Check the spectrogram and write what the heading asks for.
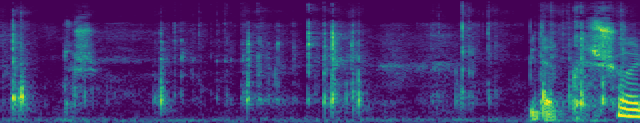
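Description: Light, irregular clicks of hard plastic parts on a toy power drill being handled and pressed together by hand, a few clicks a second. A woman's voice comes in near the end.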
